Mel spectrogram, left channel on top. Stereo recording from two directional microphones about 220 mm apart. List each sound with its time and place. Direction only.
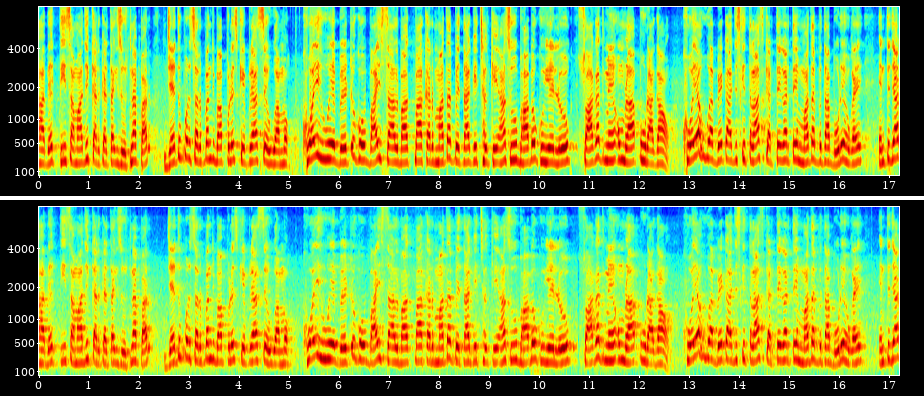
0.0 s a woman's voice: 35° left (ahead or behind)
